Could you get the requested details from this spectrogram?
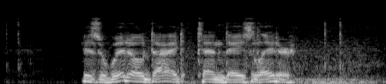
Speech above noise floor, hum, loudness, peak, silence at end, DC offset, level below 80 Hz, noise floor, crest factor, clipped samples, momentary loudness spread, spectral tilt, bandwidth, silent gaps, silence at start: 47 dB; none; -17 LUFS; -4 dBFS; 0.1 s; under 0.1%; -36 dBFS; -64 dBFS; 14 dB; under 0.1%; 14 LU; -6 dB/octave; 9.4 kHz; none; 0.8 s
